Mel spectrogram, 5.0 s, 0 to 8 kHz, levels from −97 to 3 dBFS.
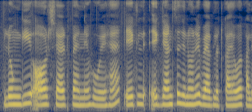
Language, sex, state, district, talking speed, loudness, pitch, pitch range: Hindi, female, Andhra Pradesh, Krishna, 200 wpm, -17 LUFS, 210 Hz, 195-215 Hz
